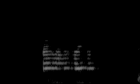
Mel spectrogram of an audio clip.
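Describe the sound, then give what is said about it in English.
A short disappointment sound effect plays on its own: two quick, buzzy descending tones lasting about half a second, fairly loud, followed by silence and the start of a voice. “Well, that, that that is that is a sign of uh, disappointment.”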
